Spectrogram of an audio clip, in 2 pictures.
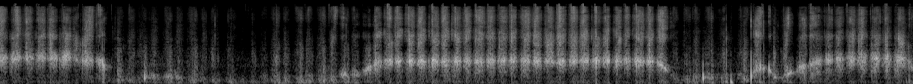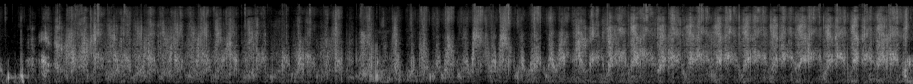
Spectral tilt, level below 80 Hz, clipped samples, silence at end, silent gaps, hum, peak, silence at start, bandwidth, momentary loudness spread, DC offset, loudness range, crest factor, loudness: -0.5 dB/octave; -60 dBFS; under 0.1%; 0 s; none; none; -4 dBFS; 0 s; 19 kHz; 13 LU; under 0.1%; 7 LU; 22 dB; -25 LUFS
